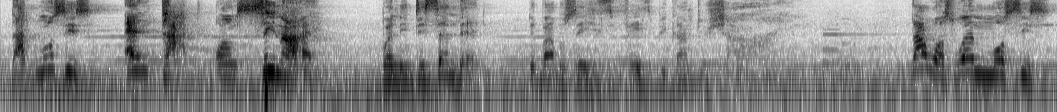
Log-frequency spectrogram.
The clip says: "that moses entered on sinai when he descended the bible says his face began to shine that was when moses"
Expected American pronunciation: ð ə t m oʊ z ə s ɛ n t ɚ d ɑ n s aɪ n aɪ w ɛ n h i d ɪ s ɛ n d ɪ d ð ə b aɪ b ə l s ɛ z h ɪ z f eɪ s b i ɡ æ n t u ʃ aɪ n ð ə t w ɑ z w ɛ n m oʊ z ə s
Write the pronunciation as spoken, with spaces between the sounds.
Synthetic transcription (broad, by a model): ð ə t m oʊ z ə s ɛ n t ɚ d ɑ n s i n aɪ w ɛ n h i d ɪ s ɛ n d ɪ d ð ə b aɪ b ə l s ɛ h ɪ s f eɪ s b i ɡ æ n t u ʃ aɪ n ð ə t w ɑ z w ɛ n m oʊ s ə s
